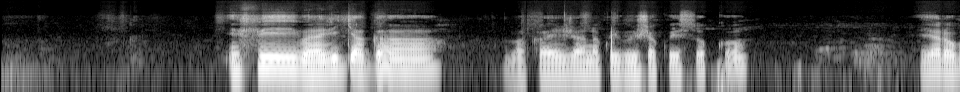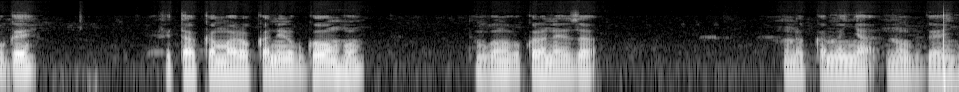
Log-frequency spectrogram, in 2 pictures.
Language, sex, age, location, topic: Kinyarwanda, male, 36-49, Musanze, agriculture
